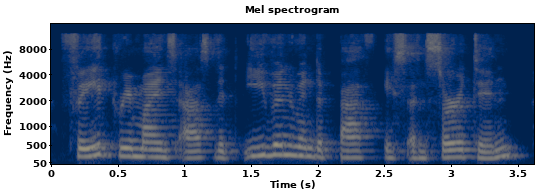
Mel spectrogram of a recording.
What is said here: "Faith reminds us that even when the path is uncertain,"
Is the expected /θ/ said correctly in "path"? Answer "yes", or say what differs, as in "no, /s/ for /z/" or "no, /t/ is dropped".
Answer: yes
